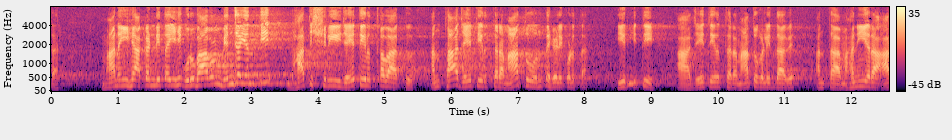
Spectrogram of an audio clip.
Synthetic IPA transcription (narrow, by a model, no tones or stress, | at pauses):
aːɾe | maːnɐjɦiɐkɐɳɖit̪ɐjɦiɡuɾubʱaːʋɐmʋeɲd͡ʒɐjɐnt̪ibʱaːt̪iʃɾiːd͡ʒɐjɐt̪iːɾt̪ʰɐʋaːt̪uɐ̰nt̪ʰaːd͡ʒɐjɐt̪iːɾt̪ʰɐɾɐmaːt̪uɐnt̪ɐɦeːɭikoɭt̪a̰ːɾe | iːɾiːt̪i | a̰ːd͡ʒɐjɐt̪iːɾt̪ʰɐɾɐmaːt̪uɡɐɭid̪ːaːʋe | ɐ̰nt̪ʰɐmɐɦɐniːjɐɾɐa̰ː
